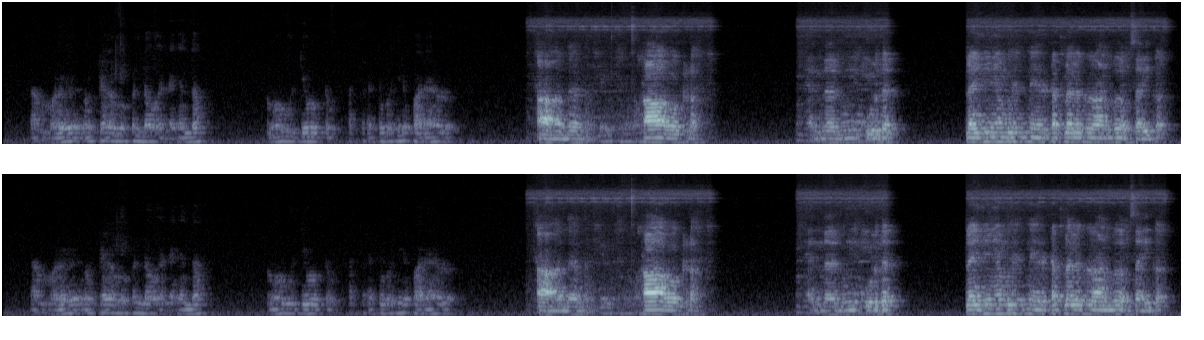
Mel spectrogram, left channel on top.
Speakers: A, on the left (about 65°); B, on the right (about 20°).
A: നമ്മള് ഒക്കെ നമുക്ക് ഇണ്ടാവും അല്ലെങ്കി എന്ത നമ്മക്ക് ബുദ്ധിമുട്ടും അത്രെക്കെ അതിന് പറയാള്ളു
B: ആഹ് അതെ അതെ
A: പിന്നെ കാണാം
B: ആഹ് ഓക്കെടാ എന്തായാലും കൂട്തല് ലയ്റ്റ് നേരി എപ്പ്ളേലൊക്ക കാണുമ്പ സംസാരിക്ക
